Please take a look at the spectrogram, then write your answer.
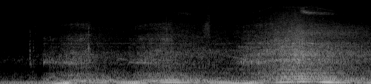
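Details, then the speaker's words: Skoda Octavia 1.9 TDI BKC diesel, which stalls after about 20 minutes from a crankshaft sensor fault: low, even diesel rumble at start-up, rising and falling smoothly when revved, no knocks or misses. "The engine sounds great. I'll just fire her up."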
